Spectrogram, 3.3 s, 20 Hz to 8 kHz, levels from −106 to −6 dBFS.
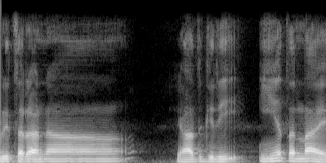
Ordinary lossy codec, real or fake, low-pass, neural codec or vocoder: none; fake; 7.2 kHz; vocoder, 44.1 kHz, 128 mel bands every 256 samples, BigVGAN v2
